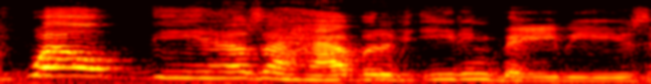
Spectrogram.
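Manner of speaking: starts high and loud, settling as it goes; high defensive start, then easing down; awkward explaining. Acted. Grandma explaining to shocked grandson, high and defensive.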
